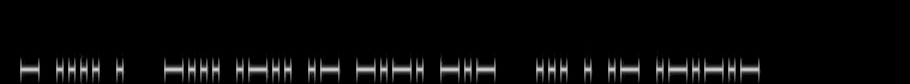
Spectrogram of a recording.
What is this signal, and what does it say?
Morse code, heard as a keyed tone, about 20 wpm, 700 Hz. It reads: THE BLACK SEA.
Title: Sentences from Top 1000 Words - Review Part 5 - 20wpm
